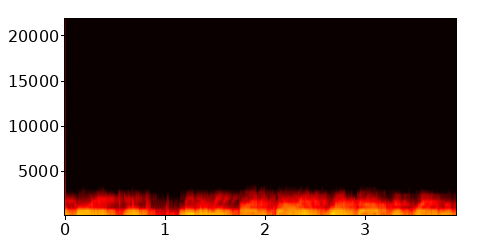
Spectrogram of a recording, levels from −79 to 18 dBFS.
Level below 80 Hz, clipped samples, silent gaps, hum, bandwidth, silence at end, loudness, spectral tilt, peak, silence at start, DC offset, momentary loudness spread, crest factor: -66 dBFS; under 0.1%; none; none; 2.9 kHz; 0 s; -23 LUFS; -13.5 dB/octave; -10 dBFS; 0 s; under 0.1%; 5 LU; 12 dB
